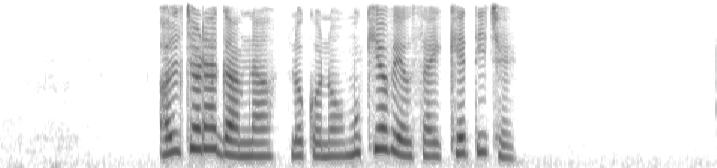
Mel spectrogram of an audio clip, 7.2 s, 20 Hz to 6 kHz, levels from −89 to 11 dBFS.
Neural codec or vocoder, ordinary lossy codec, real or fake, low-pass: none; none; real; 5.4 kHz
